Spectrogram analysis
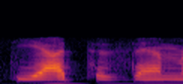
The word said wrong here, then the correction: Diltiazem: or something. – Diltiazem. – Yeah, okay, that sounds good.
